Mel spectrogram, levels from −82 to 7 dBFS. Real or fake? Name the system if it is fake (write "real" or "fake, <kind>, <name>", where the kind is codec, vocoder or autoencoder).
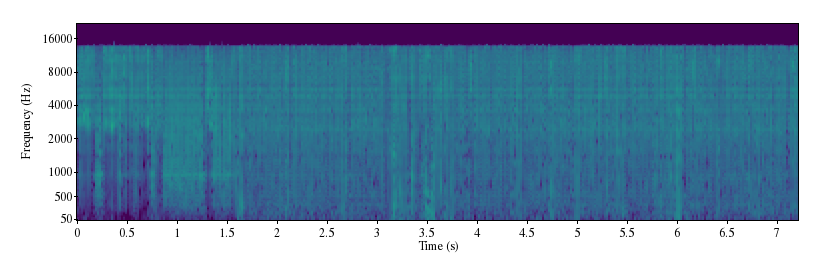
fake, vocoder, BigVGAN v2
